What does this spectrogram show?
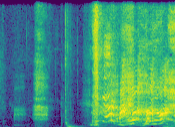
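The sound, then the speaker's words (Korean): A few short, harsh breaths puff loudly into the microphone, then give way to breathy, gasping laughter with vocal tones that keeps going to the end. “숨소리가 굉장히 격하시네요.”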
